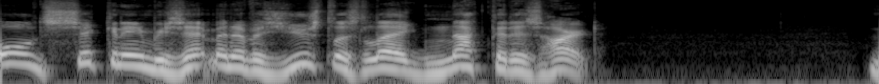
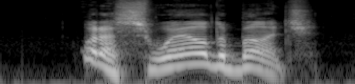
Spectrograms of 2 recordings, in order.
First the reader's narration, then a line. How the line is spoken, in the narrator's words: exclaimed Tom Lindsay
